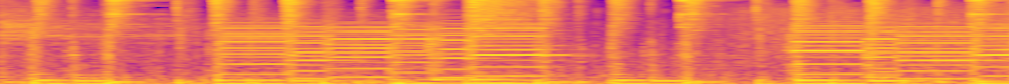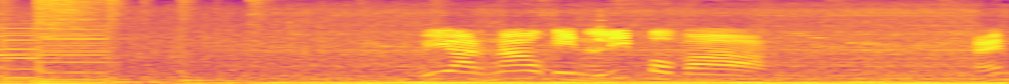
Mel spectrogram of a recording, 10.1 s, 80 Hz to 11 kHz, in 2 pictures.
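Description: Guitar-driven rock music for about the first six seconds, then the steady drone of a Honda Transalp 650's V-twin engine as the motorcycle rides along, with a voice over it near the end.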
